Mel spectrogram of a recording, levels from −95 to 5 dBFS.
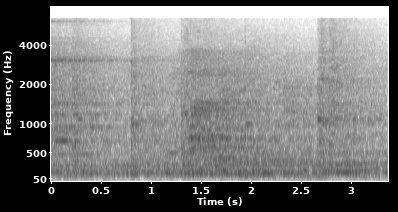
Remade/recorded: recorded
